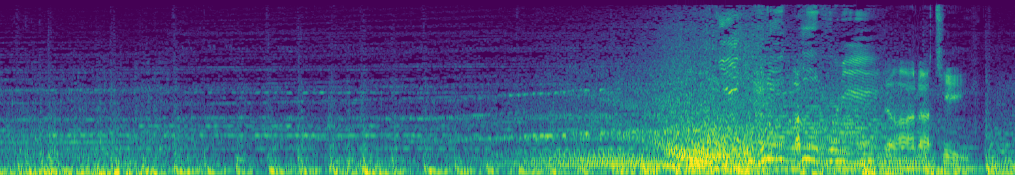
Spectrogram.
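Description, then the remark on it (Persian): A car engine rumbles steadily, then cranks and revs up loudly partway through as someone with bound hands tries to start it, roaring before settling, with indistinct voices mixed into the noise. “تو فقط ماشین رو استارت بزن، من فکر میکنم بتونم از پسشون بر بیام.”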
